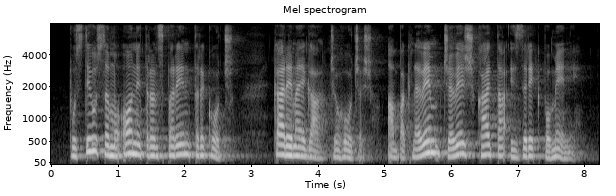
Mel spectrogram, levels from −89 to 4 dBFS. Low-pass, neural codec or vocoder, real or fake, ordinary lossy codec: none; none; real; none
